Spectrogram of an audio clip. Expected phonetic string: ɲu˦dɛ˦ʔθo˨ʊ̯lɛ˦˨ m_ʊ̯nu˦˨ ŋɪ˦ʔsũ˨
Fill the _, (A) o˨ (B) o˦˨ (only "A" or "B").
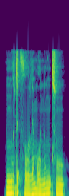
A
